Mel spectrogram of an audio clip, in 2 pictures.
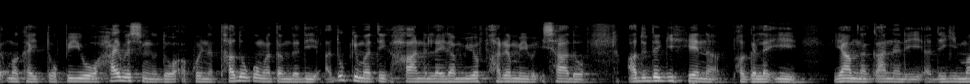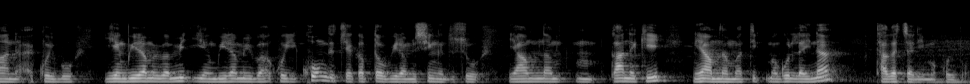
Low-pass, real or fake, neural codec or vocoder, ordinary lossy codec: none; real; none; none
